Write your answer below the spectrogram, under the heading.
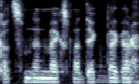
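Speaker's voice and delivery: acted-out whisper. Telling the group what he whispered to the little gnome, retelling a whisper. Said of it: "I whispered to the little gnome".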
